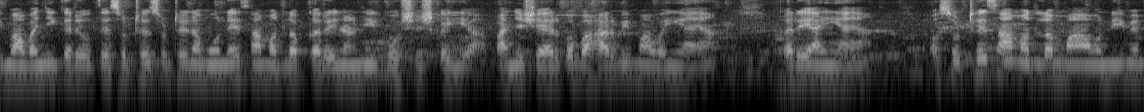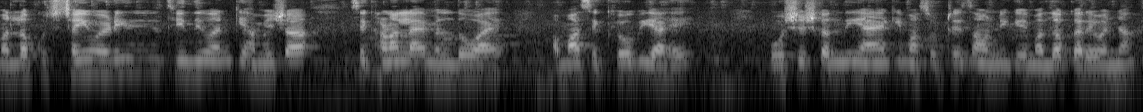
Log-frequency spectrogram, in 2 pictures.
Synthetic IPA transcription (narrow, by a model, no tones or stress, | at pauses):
kimãʋɐɲikɐɾeʊt̪esʊʈʰesʊʈʰenɐmuːnesãmɐt̪ləb̚kɐɾeəɽ̃d͡ʑiːkoːʃɪʃkɐia̰ːpɐ̃ɦɪ̃ɲd͡ʑeʃɐɦəɾkoɓaːɦəɾbʱɪmãʋɐĩaːɦijã | kɐɾeaːɦĩaːɦijã | ɔːɾsʊʈʰesãmɐt̪ləbmãʊn̤imẽmɐt̪ləb̚kʊd͡ʑʱʊt͡ɕʰɐɦijũʋeːɽit̪ʰĩːn̆d̪ijũaːɦɪnɪ̆kiɦɐmeːʃa | sɪkʰəɽ̃ʊ̆laːɪmɪlnd̪oaːɦe | ɔːɾmãsɪkʰjobɪaːɦe | koːʃɪʃkɐ̃nd̪iaːɦijãkimãsʊʈʰesãʊn̤ikemɐt̪ləb̚kɐɾeʋɐɲãː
